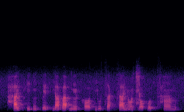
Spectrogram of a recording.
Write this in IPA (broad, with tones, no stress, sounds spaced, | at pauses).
h a˥˧ j t̪ʰ i˨ ʔ ĩ˨ k̚ l e˨ t̚ t̪ j a˧ p a˦ ʔ ɡ ẽ˦ pʰ ɔ˨˩ t͡s j u˨˩ t͡s a˨ k̚ s a˦ j ɔ̃˧ t͡ɕ ɔ˧ p o˨ ʔ t͡sʰ ã˧ m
